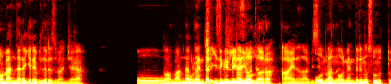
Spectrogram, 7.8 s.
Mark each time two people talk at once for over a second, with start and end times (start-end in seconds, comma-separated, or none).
3.1-5.3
